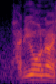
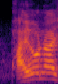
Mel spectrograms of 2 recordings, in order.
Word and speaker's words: 바리오나: 사두개인도 바리오나 시모나, 네, 바리오나 시모나, 바요나 시모나가 아니라 바리오나 시모나. 근데 이게 왜냐면 바리오나 시모나가 맞는 거예요. 네. 바르와 요나의 합성어예요. 바르가 아람어로서 아들이라는 뜻이에요. 그러니까 바르요나, 바르요나예요. 그러니까 바리오나지. 정확하게 발음됐죠, 헬라어로.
